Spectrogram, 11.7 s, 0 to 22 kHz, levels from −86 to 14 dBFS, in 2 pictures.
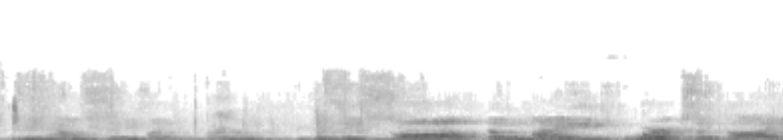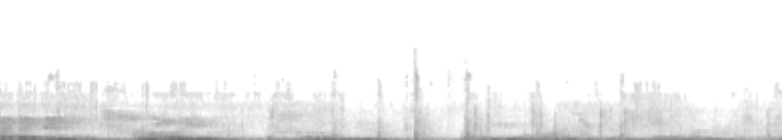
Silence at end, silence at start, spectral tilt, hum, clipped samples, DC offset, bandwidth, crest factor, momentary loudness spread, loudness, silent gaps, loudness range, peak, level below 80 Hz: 0 s; 0 s; -7 dB/octave; none; under 0.1%; under 0.1%; 11.5 kHz; 20 dB; 15 LU; -36 LUFS; none; 10 LU; -16 dBFS; -54 dBFS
